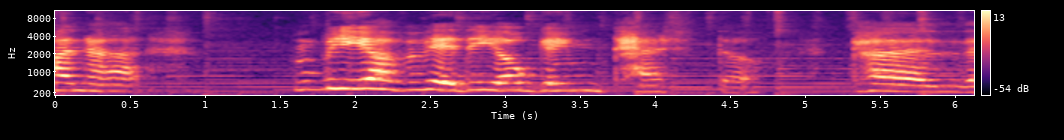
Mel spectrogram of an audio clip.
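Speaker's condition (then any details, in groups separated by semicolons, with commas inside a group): Mitochondrial disease; brain bright spots, affects speech, gross motor, balance, core muscles; age ten, improving on study medication, reaching tremor, core severely impacted; very slow speech at onset, very loud breathing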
